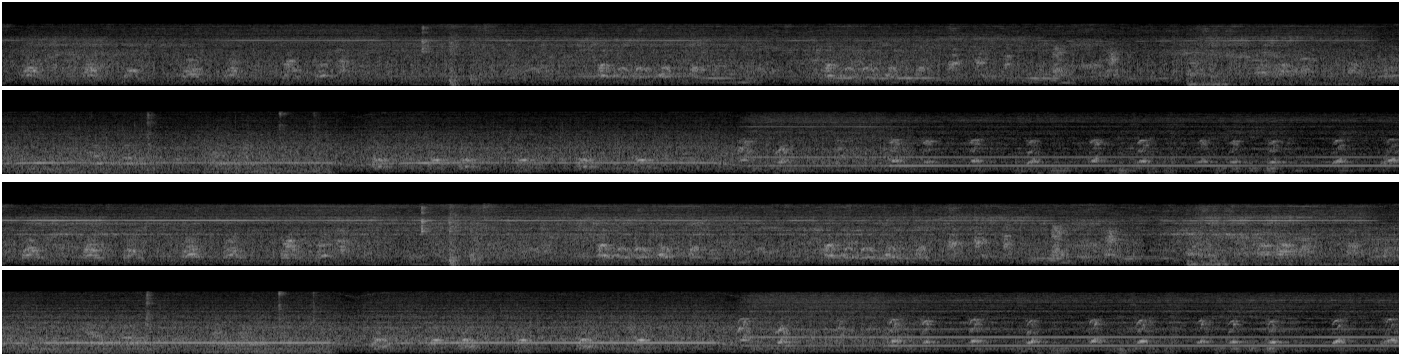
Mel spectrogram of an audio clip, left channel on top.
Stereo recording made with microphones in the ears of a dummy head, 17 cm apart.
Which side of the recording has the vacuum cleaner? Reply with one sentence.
You can hear the vacuum cleaner on the right.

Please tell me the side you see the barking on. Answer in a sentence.
You can hear the barking on the right.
